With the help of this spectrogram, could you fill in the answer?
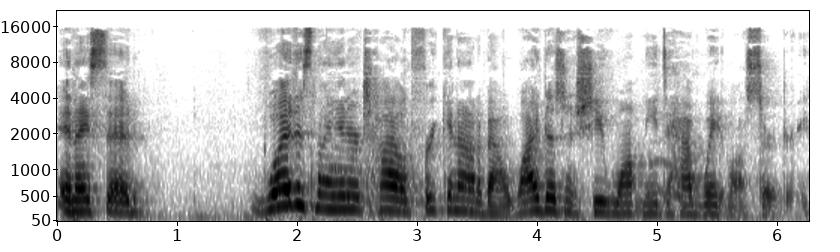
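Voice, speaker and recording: A woman's fairly high voice at a moderate pace, with lively intonation and big swings in loudness. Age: 40s. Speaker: podcast host, abuse survivor. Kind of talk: personal monologue podcast. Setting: at home at a table. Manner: casual, conversational with filler words.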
